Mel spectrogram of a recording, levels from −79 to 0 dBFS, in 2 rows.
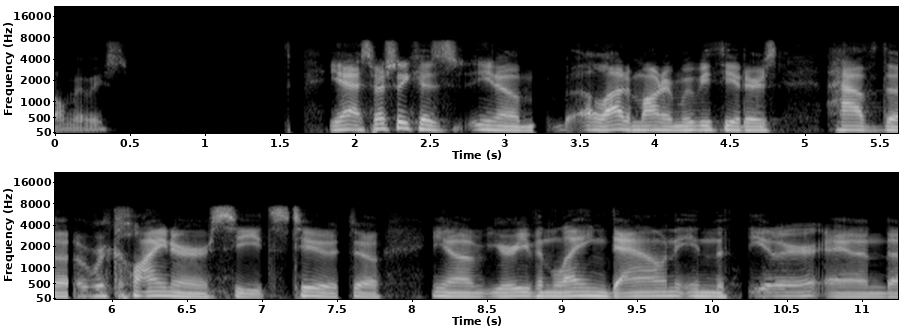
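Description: Speech carried over AMR-WB at what sounds like the top rate of about 23.85 kbit/s briefly dips toward near silence at 1.55, 3.18, 5.70, 7.49 and 10.20 s. These are lost AMR speech frames: the decoder repeats the last good speech settings at falling level, for gaps fitting about 40 to 100 ms of missing audio.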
